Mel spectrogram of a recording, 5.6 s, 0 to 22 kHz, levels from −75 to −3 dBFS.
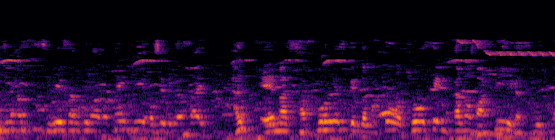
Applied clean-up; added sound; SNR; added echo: classical method WPE with log-MMSE.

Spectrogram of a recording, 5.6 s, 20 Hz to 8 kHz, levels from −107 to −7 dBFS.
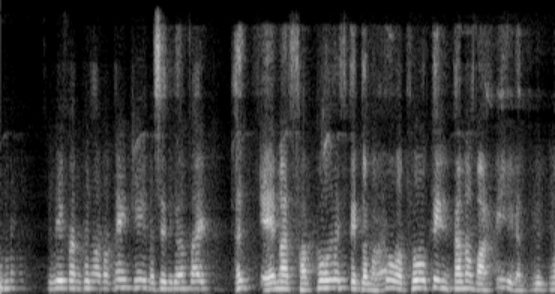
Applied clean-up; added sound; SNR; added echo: neural mask model DeepFilterNet 3.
